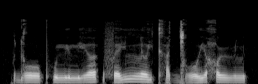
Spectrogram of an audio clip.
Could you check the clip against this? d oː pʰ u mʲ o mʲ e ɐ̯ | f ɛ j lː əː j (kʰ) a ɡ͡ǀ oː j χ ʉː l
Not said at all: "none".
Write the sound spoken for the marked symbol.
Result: kʰ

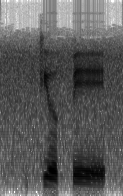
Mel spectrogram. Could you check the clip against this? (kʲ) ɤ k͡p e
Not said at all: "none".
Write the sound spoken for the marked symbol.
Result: kʲ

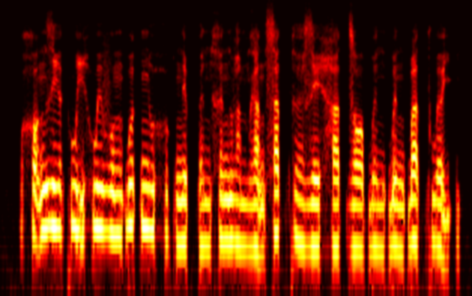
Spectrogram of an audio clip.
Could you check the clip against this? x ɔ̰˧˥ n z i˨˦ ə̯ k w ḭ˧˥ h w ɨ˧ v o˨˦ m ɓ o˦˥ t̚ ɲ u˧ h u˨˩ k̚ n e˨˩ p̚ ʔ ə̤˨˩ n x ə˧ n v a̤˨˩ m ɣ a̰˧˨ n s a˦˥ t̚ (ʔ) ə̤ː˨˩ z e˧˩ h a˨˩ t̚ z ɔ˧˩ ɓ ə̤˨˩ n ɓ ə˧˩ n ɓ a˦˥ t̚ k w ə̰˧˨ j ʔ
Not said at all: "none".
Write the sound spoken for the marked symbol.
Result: k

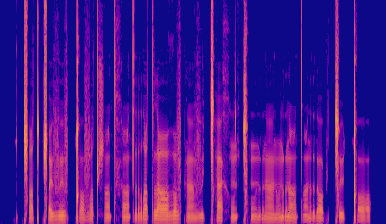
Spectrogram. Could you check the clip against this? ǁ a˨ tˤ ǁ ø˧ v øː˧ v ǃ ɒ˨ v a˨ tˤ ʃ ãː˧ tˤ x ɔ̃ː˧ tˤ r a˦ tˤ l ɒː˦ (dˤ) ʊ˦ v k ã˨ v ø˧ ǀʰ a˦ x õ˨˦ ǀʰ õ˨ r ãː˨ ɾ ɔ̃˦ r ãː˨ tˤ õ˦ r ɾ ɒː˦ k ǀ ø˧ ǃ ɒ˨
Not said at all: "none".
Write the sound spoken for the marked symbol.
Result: ðˤ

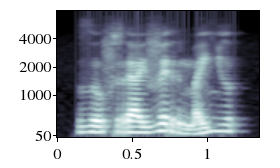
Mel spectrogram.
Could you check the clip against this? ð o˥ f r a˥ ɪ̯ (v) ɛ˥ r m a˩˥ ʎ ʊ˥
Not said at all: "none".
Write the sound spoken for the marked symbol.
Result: v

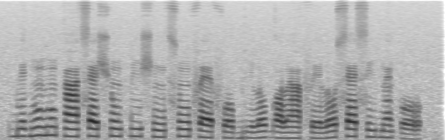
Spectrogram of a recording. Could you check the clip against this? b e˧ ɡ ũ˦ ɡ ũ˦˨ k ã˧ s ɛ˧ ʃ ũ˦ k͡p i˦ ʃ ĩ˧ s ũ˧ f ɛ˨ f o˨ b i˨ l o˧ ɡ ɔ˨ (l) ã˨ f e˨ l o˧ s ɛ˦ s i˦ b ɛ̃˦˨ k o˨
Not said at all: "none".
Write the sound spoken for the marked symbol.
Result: l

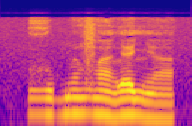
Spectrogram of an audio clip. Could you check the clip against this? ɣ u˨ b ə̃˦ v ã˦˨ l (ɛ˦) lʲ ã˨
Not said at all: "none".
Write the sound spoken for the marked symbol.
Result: ɛ˦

